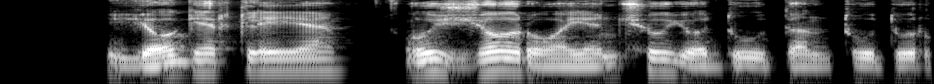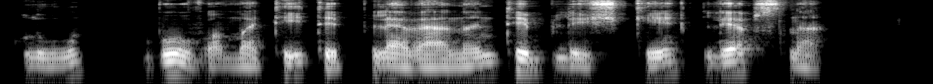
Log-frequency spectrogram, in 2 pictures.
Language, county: Lithuanian, Kaunas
